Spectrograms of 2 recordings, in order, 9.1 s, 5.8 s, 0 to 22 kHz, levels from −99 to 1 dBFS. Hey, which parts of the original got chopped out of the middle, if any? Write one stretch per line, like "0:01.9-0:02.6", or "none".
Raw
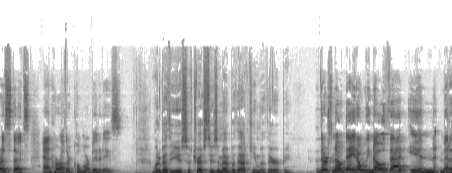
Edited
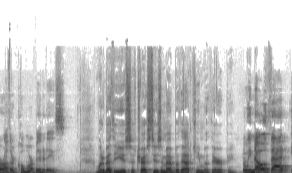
0:06.0-0:07.2

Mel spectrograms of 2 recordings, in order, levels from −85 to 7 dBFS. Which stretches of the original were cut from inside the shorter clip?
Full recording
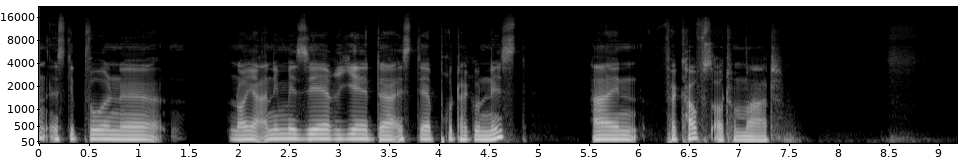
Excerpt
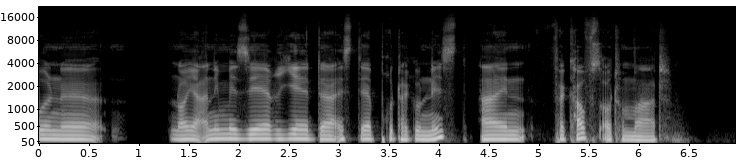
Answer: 0:04.9-0:05.4

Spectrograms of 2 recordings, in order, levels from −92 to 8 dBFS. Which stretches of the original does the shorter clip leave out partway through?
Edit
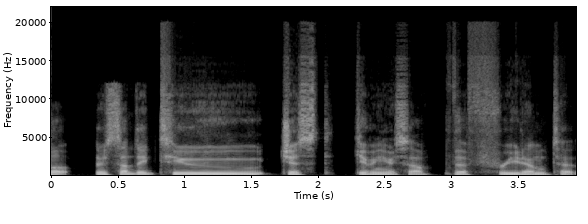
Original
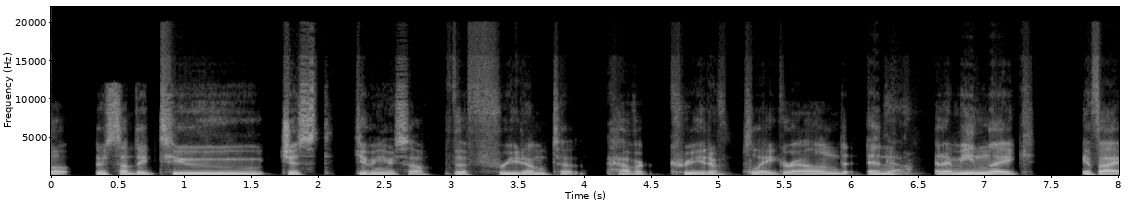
none

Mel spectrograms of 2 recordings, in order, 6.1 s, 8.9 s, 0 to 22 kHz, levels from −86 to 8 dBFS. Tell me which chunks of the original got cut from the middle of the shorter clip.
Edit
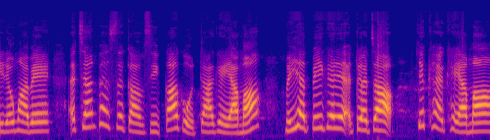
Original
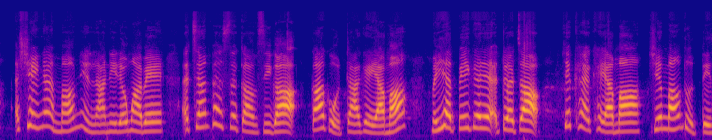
0:03.4-0:03.8

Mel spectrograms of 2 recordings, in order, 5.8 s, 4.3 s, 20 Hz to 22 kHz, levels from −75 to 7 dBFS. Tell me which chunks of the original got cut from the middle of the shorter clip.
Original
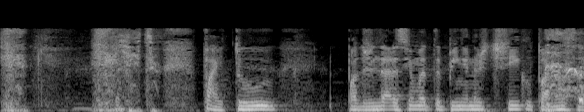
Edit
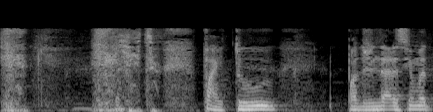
none

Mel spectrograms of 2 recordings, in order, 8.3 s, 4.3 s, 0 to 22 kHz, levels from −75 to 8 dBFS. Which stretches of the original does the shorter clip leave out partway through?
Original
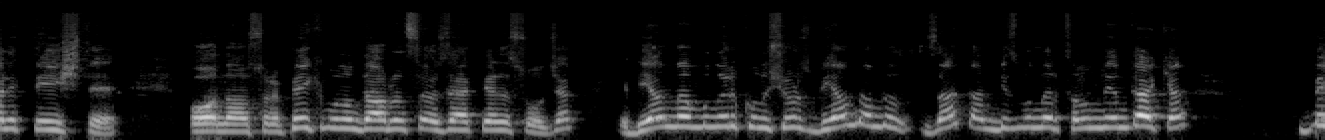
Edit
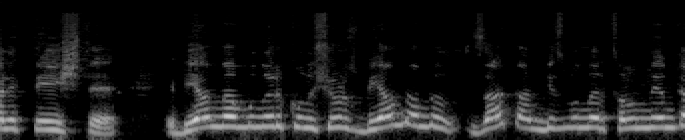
0:00.9-0:03.8

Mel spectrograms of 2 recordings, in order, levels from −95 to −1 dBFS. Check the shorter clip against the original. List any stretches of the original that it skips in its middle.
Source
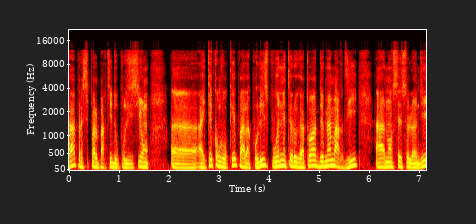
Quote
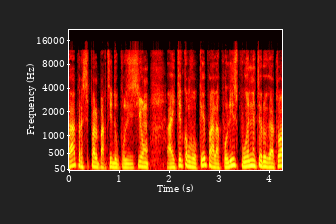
0:01.9-0:02.6

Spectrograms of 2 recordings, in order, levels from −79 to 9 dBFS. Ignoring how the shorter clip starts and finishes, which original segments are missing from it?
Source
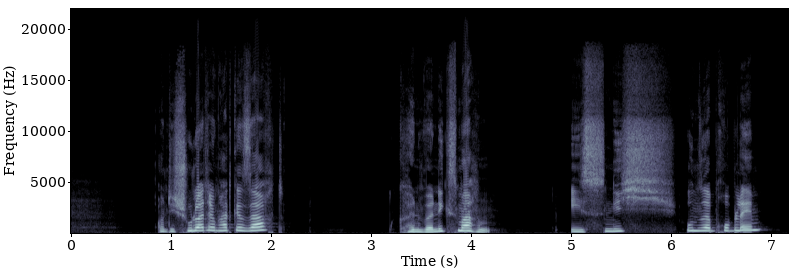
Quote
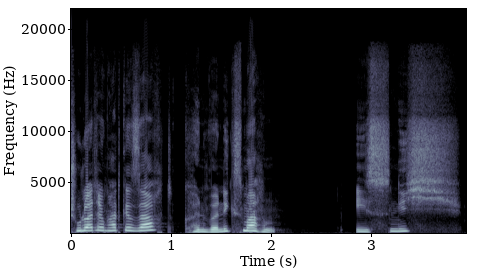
0:02.2-0:03.2

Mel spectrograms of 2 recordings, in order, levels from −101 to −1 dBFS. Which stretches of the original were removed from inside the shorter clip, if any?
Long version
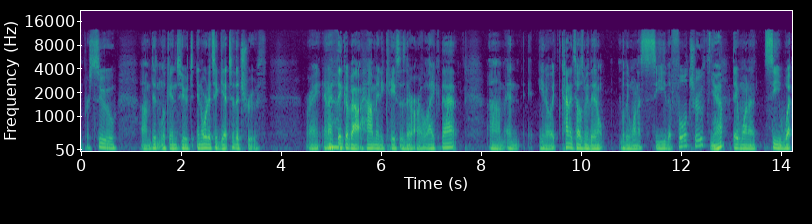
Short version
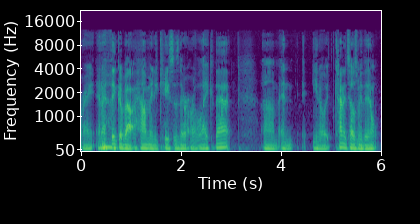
none

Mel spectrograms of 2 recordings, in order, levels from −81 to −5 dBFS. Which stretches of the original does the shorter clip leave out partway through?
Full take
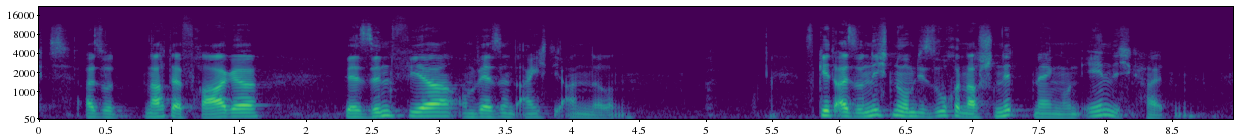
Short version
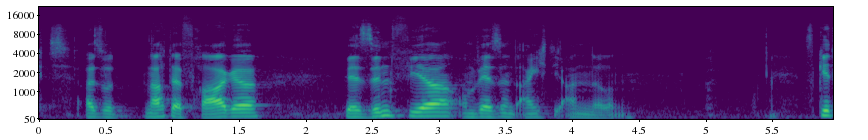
none

